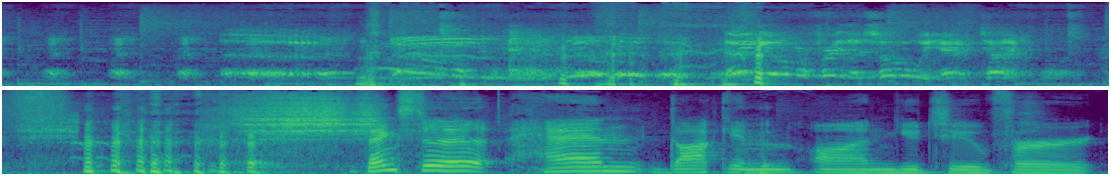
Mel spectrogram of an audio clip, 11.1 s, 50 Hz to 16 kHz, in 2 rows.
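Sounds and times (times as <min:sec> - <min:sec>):
laughter: 0:00.0 - 0:04.1, 0:05.7 - 0:07.1
long drawn-out burp: 0:01.0 - 0:01.8
speech: 0:01.8 - 0:02.0, 0:03.8 - 0:04.0, 0:06.0 - 0:11.0.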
